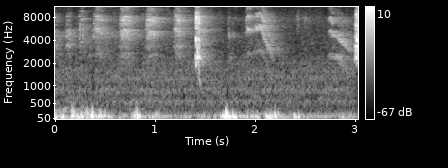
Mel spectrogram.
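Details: Black-winged myna singing in the morning, used as a tutor for young birds: harsh squawky notes with slurred downward whistles, low rumbling background noise throughout.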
